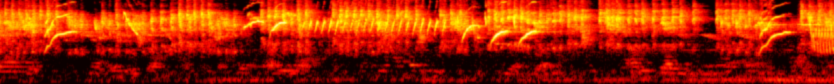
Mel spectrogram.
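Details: Young canaries sing to coach other canaries, captured on a cellphone: repeated upward-curving whistles mixed with rapid buzzy trills and chirps in a busy, high-pitched stretch.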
